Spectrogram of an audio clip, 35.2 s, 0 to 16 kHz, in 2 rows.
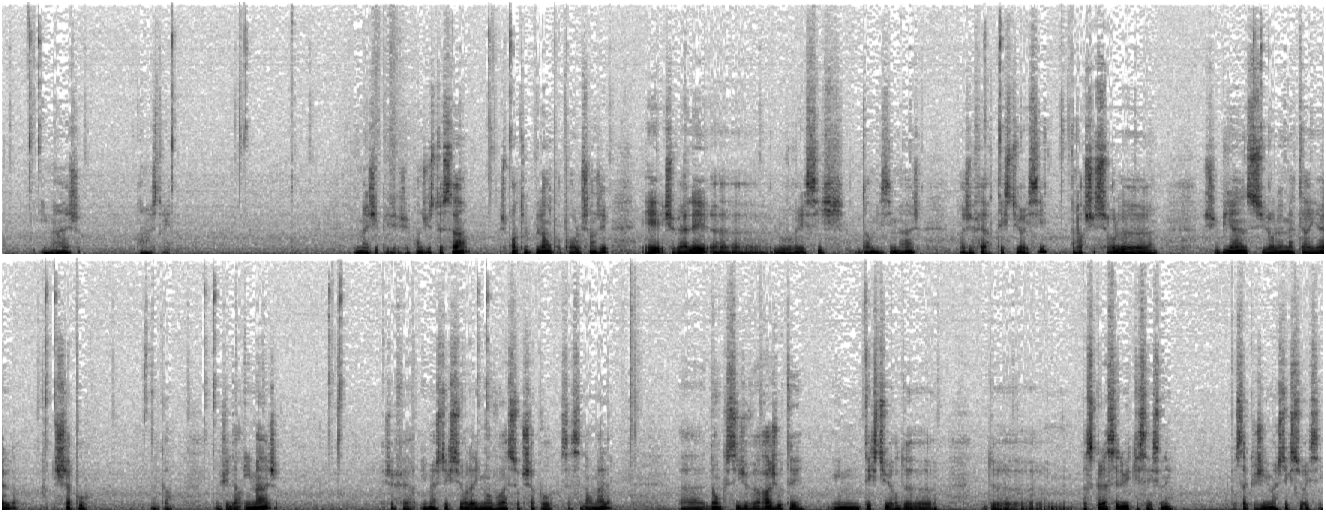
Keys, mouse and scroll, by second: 13.3 click, 16.9 click, 18.4 click, 20.6 click, 22.2 click.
